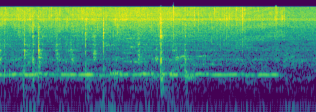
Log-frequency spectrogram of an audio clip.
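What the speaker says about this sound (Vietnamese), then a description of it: "Chúng ta sẽ cho xả bằm vào" Minced lemongrass frying in a pan for steamed clams, a steady close sizzle with crackling pops and a faint tone running beneath it throughout.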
